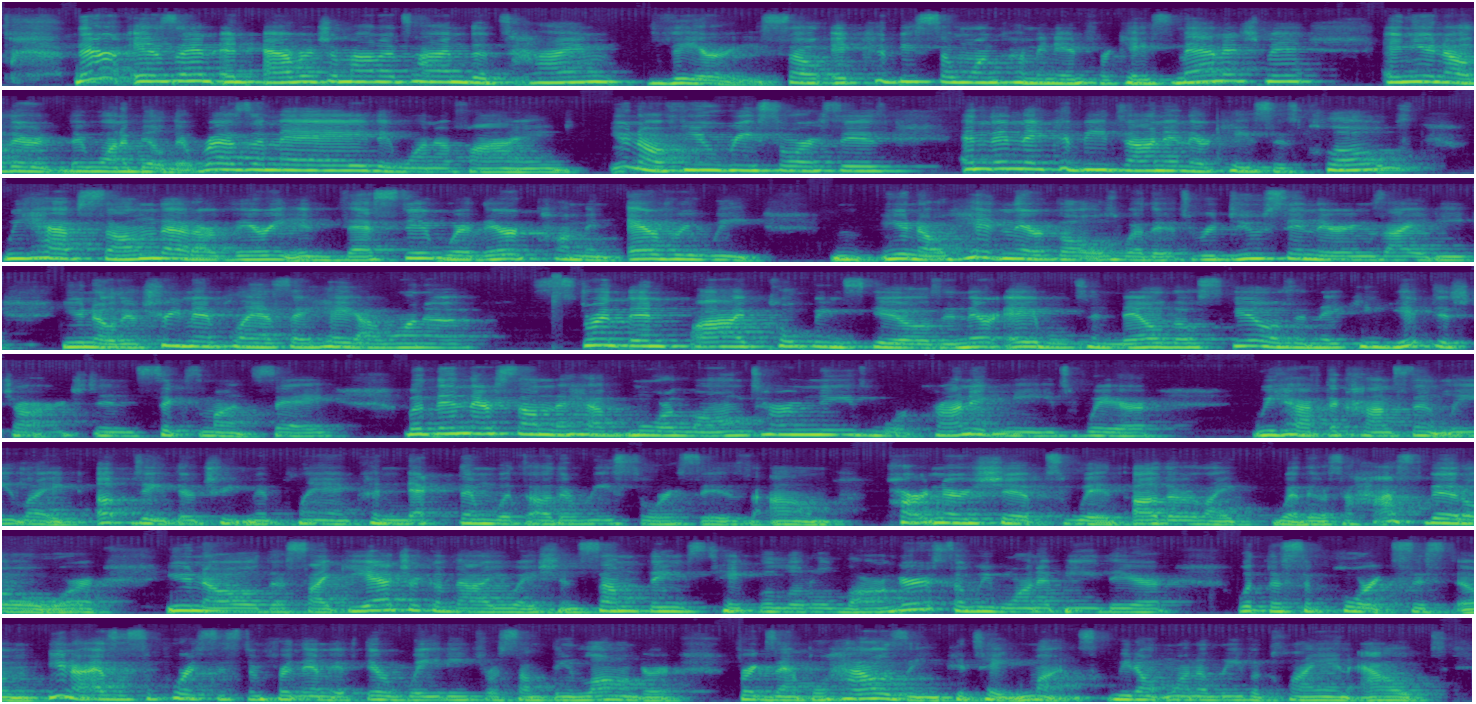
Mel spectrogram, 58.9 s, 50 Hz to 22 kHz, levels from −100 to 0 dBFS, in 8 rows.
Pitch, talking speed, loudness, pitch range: 195 Hz, 195 wpm, -26 LUFS, 170-230 Hz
